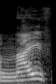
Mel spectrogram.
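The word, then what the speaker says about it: knife: जैसे हम कहते हैं चाकू तो नाइफ में के साइलेंट इसीलिए होता है।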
